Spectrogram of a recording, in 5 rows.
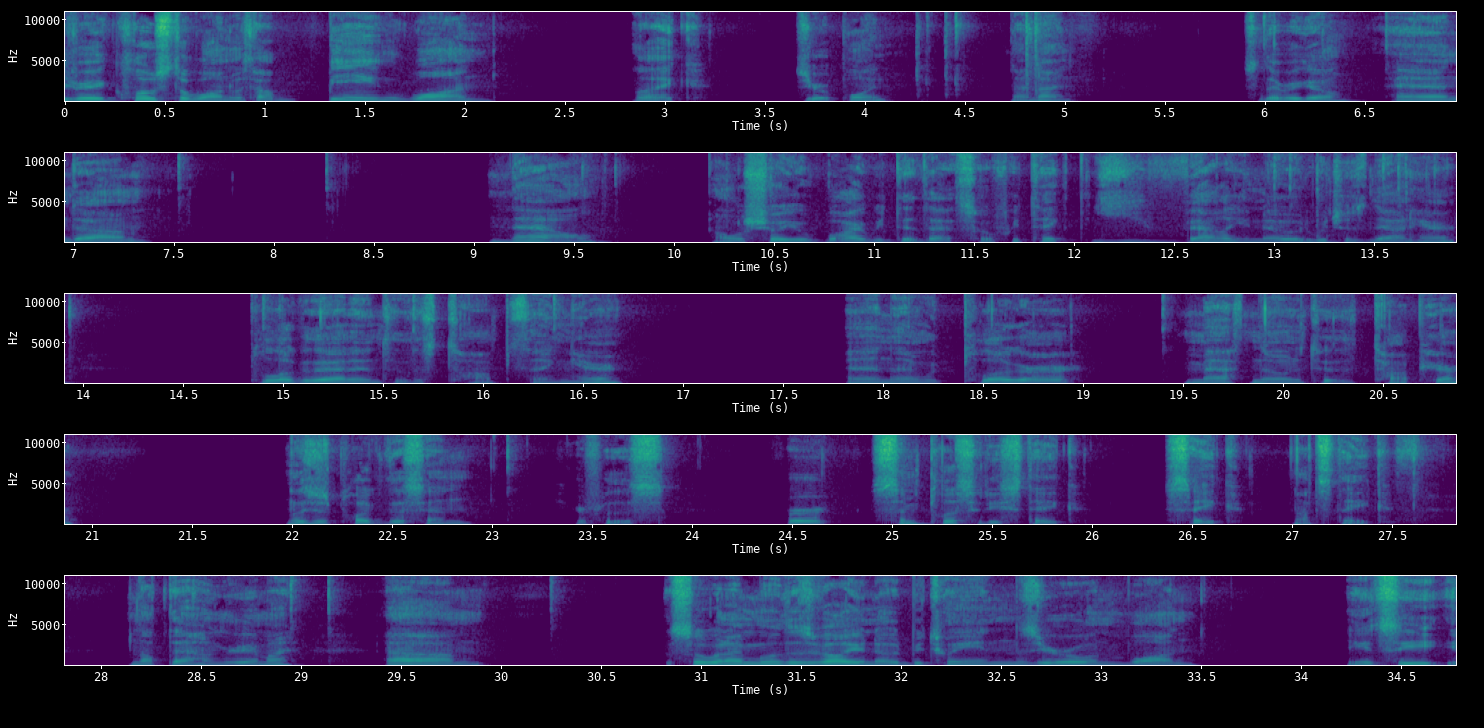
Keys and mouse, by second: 4.2 KP_9, 4.7 KP_3, 5.8 click, 10.2 shift+a, 15.5-21.8 drag, 22.0-28.8 drag, 30.1-34.7 drag.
